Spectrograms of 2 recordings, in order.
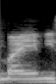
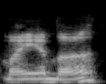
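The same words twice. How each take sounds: First: It is pronounced the way the Florida city is. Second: It is pronounced the local Oklahoma way instead. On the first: This is the familiar big-city name. "you see Miami, Florida" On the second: This is what the town's residents call it. "but we call it Miami"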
